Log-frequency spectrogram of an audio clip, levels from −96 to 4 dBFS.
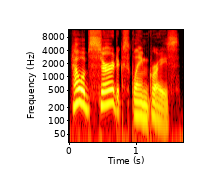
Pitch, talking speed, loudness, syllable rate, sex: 170 Hz, 140 wpm, -17 LUFS, 5.1 syllables/s, female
